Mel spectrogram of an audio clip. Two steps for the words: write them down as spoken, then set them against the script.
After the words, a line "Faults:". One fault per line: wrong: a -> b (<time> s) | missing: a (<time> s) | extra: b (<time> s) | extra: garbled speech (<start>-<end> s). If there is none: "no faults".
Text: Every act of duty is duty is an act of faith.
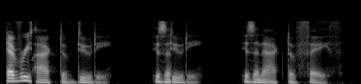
Every act of duty is duty is an act of faith.
Faults:
no faults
